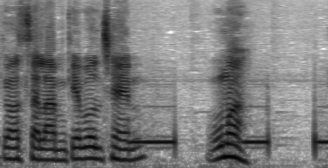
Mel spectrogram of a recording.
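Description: Speech, with a short steady telephone tone heard between phrases about a second in and again briefly at the end.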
